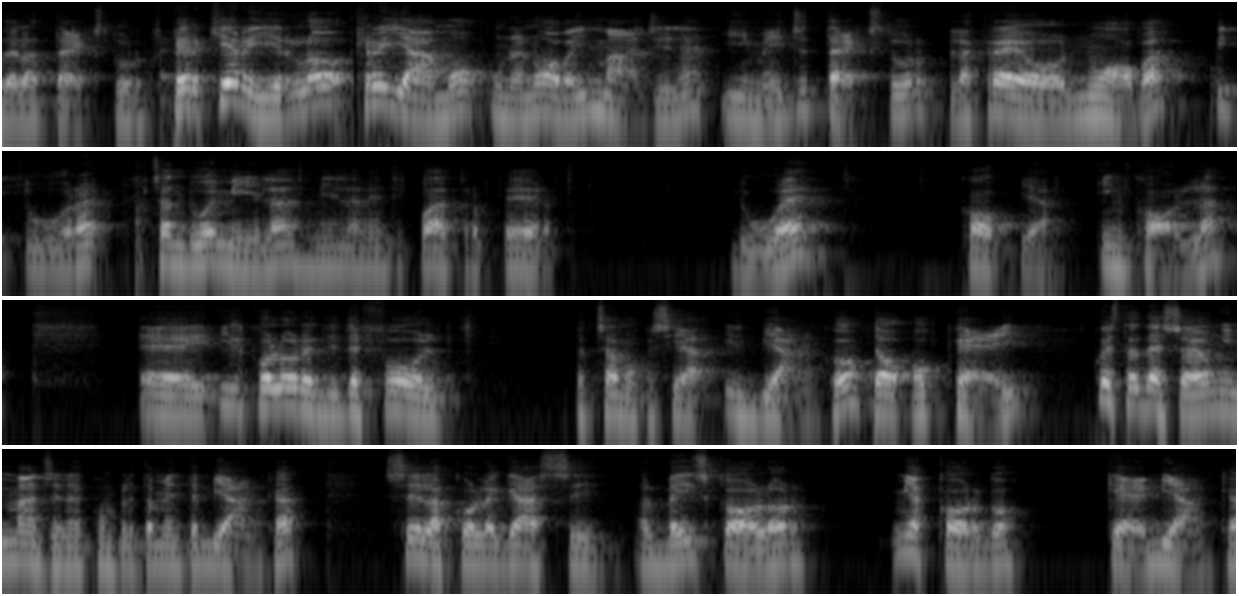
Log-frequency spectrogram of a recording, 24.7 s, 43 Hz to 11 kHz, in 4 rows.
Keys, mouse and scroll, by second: 1.4 click, 1.7 shift+a, 5.6-17.1 drag, 6.7 t, 18.0 click, 20.1-21.4 drag, 23.1 middle click, 23.9 click.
